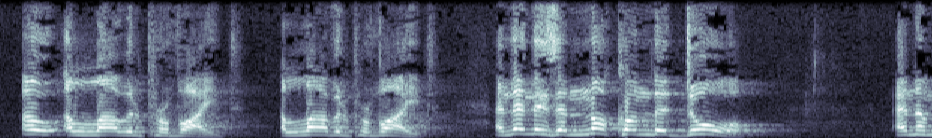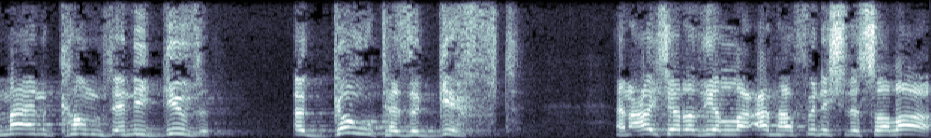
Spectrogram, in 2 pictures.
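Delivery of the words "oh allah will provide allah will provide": mock dry, teasing, joking sarcastic tone. Retelling what a woman jokingly said while another broke her fast, imitating sarcasm. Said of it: "she's sarcastically".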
